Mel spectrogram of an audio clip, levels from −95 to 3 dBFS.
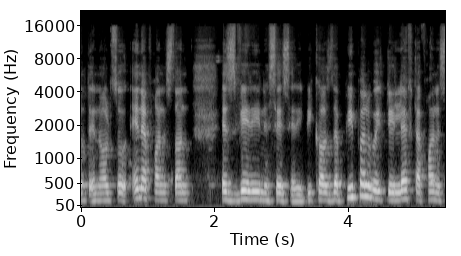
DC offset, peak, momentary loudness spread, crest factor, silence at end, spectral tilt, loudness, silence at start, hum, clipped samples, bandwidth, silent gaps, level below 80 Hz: under 0.1%; -6 dBFS; 8 LU; 14 dB; 0 s; -5.5 dB/octave; -22 LUFS; 0 s; none; under 0.1%; 16.5 kHz; none; -66 dBFS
